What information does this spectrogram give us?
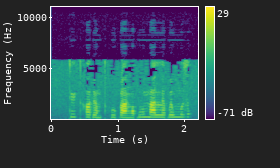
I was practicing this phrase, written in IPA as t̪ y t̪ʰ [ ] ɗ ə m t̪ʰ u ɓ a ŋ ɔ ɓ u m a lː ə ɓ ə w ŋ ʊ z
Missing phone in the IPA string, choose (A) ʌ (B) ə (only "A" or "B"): A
